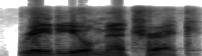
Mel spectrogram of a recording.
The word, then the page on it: radiometric: American English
